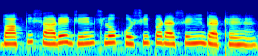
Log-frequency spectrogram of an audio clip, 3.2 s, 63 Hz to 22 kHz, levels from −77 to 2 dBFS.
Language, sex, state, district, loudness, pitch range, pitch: Hindi, female, Bihar, Patna, -15 LUFS, 235-260 Hz, 240 Hz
